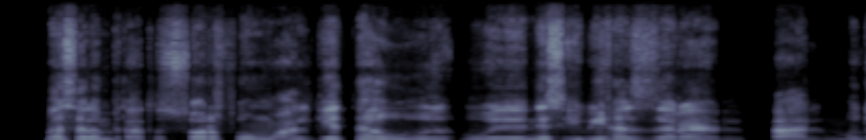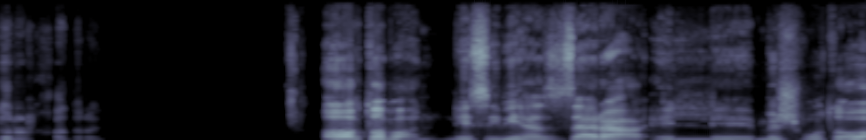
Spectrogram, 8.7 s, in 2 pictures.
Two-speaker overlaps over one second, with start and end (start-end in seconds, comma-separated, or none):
none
